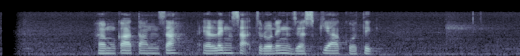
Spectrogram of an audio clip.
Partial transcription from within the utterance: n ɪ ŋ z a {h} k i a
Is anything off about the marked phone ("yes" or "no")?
yes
